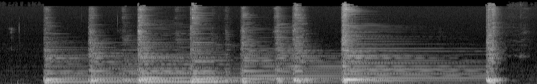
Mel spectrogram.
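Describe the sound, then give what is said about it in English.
A short run of guitar strums played alone, about eight chords in an uneven rhythm with bright attacks and ringing harmonics, ending on a final strum that quickly fades. “so we are going to move on to uh, guitar sound.”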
